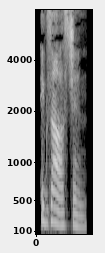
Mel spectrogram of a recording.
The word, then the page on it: exhaustion: iɡzɔ́ːstʃən; イグゾースチョン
